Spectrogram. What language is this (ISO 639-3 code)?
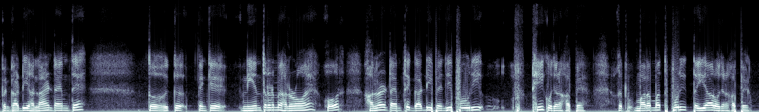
snd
